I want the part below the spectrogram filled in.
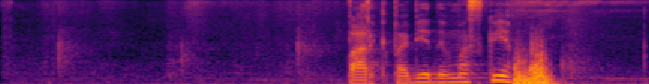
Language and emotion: Russian, positive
